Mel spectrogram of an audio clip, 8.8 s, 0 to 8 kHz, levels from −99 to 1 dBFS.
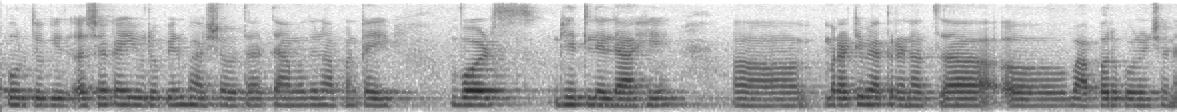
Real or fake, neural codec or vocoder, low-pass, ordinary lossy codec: real; none; 7.2 kHz; none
